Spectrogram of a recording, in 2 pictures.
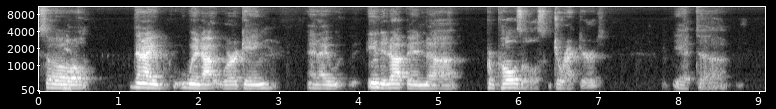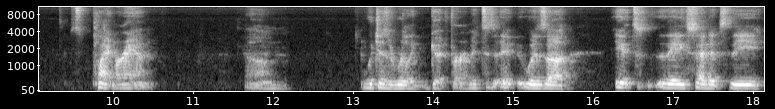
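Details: Adult man with aphasia after a traumatic brain injury from a bicycle accident about four years earlier, followed by coma; word difficulty noticed on waking, still recovering.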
